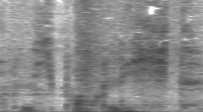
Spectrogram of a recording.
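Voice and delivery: whispered aside. Real, not acted. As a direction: whisper it to yourself, searching in the dark. Sucht im Dunkeln, murmelt. (leise geflüstert, für sich)

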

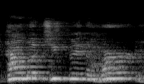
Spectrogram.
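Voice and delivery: high, loud, driving cadence; impassioned preaching. Real, not acted. Preacher exhorts the congregation to remember their decision, impassioned. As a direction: build the repeated phrases at full force.

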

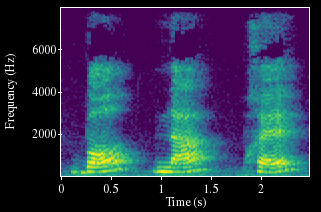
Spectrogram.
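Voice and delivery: "Bon après-midi" slowly, each syllable apart. Shown as a demonstration. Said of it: "Repeat after me".

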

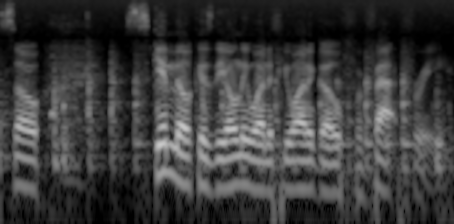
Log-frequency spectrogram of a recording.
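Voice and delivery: usual speaking voice

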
